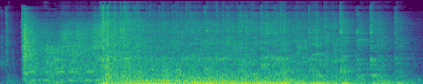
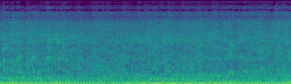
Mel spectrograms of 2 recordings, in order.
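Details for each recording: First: Chevrolet Blazer with new mufflers started up, cranking and settling into a loud, raw puffing idle from a big exhaust leak at the front near the manifold. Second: Chevrolet Blazer after exhaust leak repair with RTV and idle lowered: a low steady rumble at idle, exhaust louder than expected from these mufflers but quiet at the front with no ticking or puffing; engine runs normally.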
